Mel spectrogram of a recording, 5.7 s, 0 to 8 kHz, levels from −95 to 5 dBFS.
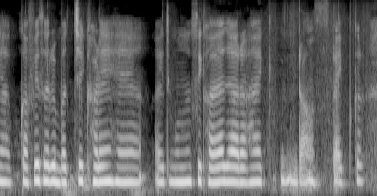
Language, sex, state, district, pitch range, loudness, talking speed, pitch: Hindi, female, Punjab, Kapurthala, 225-240 Hz, -14 LUFS, 170 wpm, 230 Hz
